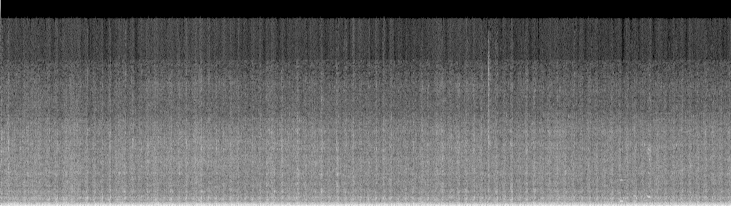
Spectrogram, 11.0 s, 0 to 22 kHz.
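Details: C4 Corvette V8 with mufflers removed, running through catalytic converters only: deep, steady idle burble with even low pulses and no misfire; sounds healthy.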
